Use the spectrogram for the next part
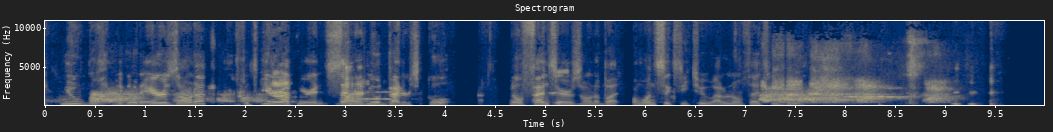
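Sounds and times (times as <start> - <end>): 
dogs in a kennel barking sharply: 0.0 - 3.4, 7.1 - 9.2
speech: 0.2 - 9.4
dogs in a kennel whining and whimpering: 1.3 - 3.6, 7.4 - 9.2.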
